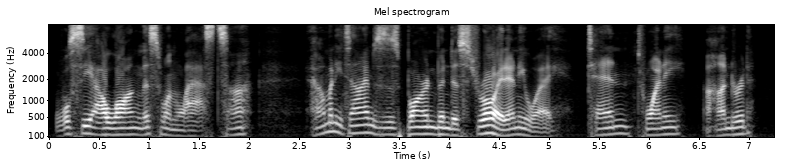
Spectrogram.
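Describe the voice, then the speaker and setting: A woman puts on a raspy character voice, very deep and low in pitch. She keeps a moderate pace in a very clean recording with a silent background. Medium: read story. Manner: sarcastic, defensive.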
